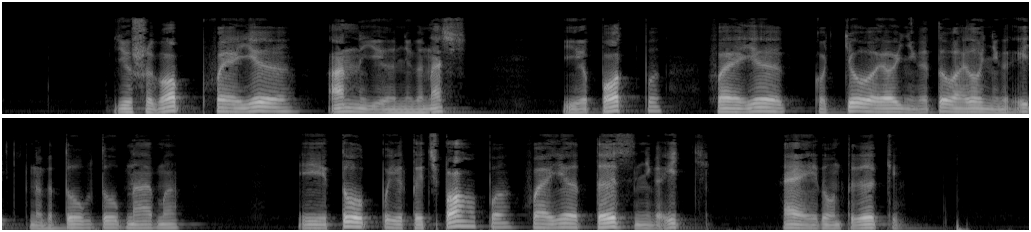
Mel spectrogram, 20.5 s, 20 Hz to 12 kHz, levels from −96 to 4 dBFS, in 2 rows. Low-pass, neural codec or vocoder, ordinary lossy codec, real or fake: 7.2 kHz; none; MP3, 32 kbps; real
